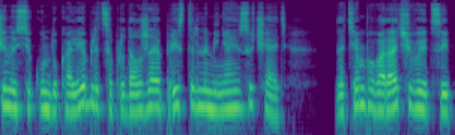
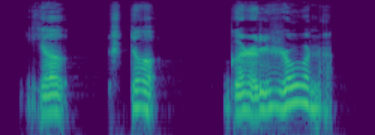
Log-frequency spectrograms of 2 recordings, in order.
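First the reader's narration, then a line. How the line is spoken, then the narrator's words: Rustling whisper. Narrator (Russian): спрашиваю я шелестящим шепотом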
